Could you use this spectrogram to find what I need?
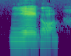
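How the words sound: The first consonant is a 'y' sound. This is how it is said in Madrid. "das offizielle Castellano aus Madrid ... da sagt man Llego"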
